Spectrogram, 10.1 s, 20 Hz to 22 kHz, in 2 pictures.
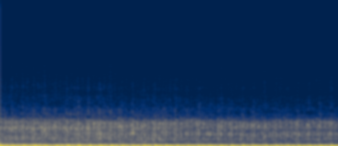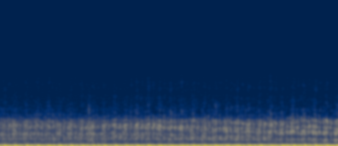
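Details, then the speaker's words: Ford F-350 that was cut in half, shortened and running again, first drive in Drive: deep, steady rumble at about three pulses a second with no knocks or misses; healthy. "Thing sounds good."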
